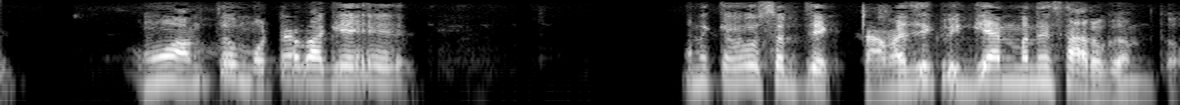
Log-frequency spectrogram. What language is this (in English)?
Gujarati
